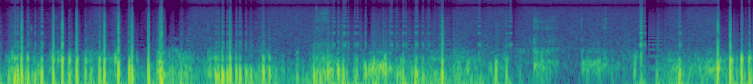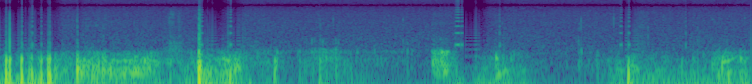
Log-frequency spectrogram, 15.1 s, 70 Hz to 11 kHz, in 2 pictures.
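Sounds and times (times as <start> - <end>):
sharp clicks and knocks: 0.0 - 8.4
low underwater rumbling: 0.0 - 15.0.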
